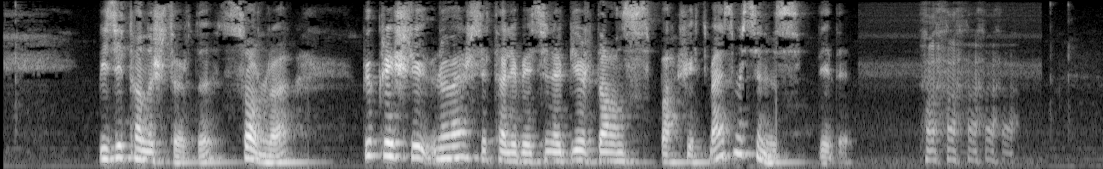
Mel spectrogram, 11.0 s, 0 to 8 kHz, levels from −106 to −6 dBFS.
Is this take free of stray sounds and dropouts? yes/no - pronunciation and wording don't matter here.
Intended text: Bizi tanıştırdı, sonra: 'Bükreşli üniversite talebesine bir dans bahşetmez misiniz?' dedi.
no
